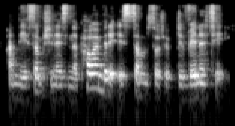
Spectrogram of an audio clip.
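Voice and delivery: ordinary talk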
